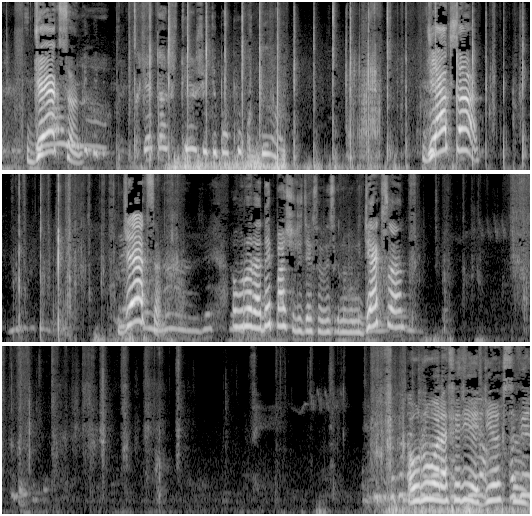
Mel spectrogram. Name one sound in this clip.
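A young girl talks and laughs excitedly close by.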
